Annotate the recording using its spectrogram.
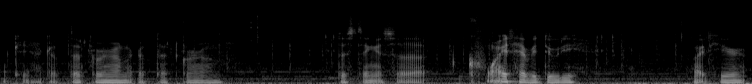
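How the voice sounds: A man mumbles in a low pitch with vocal fry, big pitch swings, and long, frequent pauses.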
